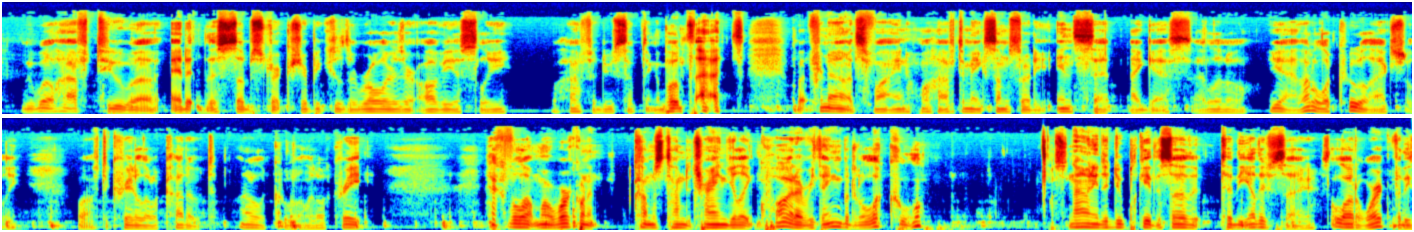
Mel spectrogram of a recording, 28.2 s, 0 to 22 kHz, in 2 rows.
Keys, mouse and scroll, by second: 1.7 scroll down 1, 3.9-5.0 scroll up 1, 5.0 middle click, 7.8-8.2 scroll down 1, 8.2-10.8 shift+middle drag, 11.4-11.9 scroll up 1, 11.9-13.7 middle drag, 13.7-14.0 scroll up 1, 14.4-16.1 shift+middle drag, 17.4-20.4 shift+middle drag, 24.1-26.1 middle drag, 26.8-28.2 shift+middle drag.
